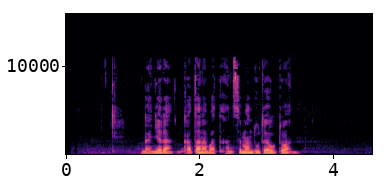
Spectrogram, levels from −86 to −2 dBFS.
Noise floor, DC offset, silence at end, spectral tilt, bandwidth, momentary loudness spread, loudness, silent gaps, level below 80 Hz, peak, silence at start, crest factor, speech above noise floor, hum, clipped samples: -69 dBFS; under 0.1%; 1.15 s; -6 dB/octave; 11.5 kHz; 20 LU; -26 LUFS; none; -62 dBFS; -8 dBFS; 0.7 s; 20 dB; 43 dB; none; under 0.1%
